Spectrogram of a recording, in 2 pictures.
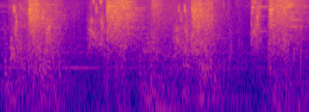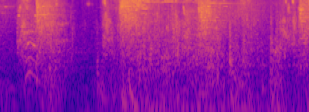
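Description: Video game spells whoosh and crackle in a rapid fight.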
